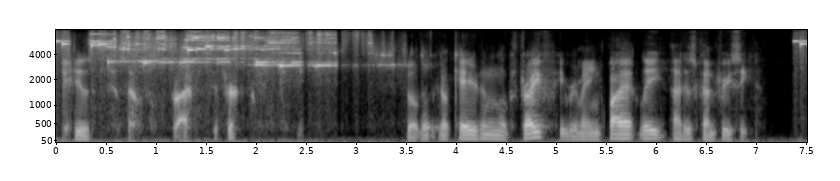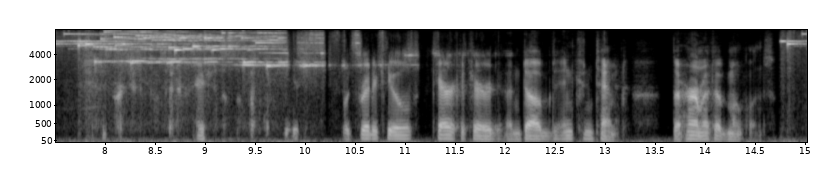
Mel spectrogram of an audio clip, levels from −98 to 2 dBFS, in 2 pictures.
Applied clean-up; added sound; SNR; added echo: neural diffusion model UNIVERSE++.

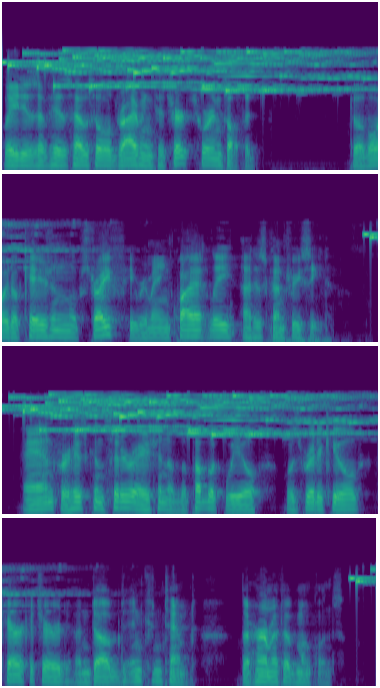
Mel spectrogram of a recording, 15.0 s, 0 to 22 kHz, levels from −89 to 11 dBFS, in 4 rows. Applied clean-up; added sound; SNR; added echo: none; Chime; -4 dB; none.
